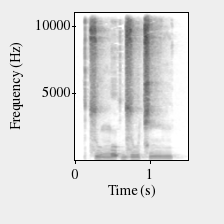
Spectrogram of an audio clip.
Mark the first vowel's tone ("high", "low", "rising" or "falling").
falling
